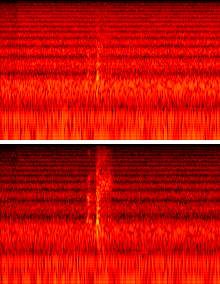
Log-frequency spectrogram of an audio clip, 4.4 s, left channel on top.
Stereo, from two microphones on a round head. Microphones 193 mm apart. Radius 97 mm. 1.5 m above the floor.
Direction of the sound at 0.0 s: 45° left (ahead or behind).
